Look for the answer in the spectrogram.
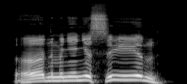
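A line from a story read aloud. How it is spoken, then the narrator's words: Roaring tsar. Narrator (Russian): проревел царь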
